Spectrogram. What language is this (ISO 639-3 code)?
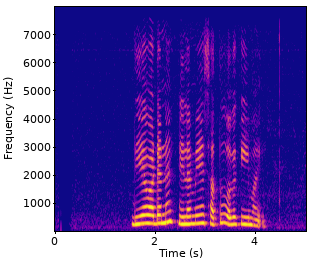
sin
